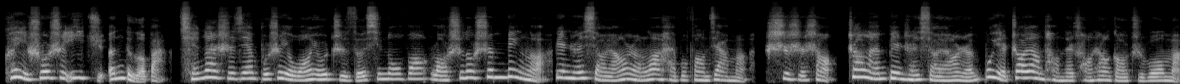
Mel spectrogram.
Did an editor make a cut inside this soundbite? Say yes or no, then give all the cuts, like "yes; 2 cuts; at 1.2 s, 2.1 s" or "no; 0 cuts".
no; 0 cuts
